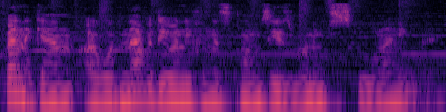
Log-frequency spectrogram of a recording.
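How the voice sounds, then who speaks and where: A man's voice: medium pitch, steady tone, very fast, dull audio. Man reading game text over faint music. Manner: reads steadily, stumbles and corrects himself mid-line. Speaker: gaming YouTuber reading a visual novel aloud. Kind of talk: casual read-aloud of game text. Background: faint background music.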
